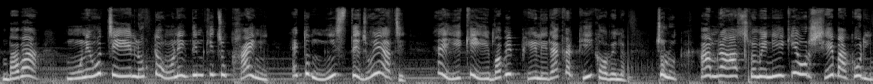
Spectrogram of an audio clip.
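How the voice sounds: In a cartoonish character voice, a woman talks at a moderate pace while music plays clearly in the background.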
